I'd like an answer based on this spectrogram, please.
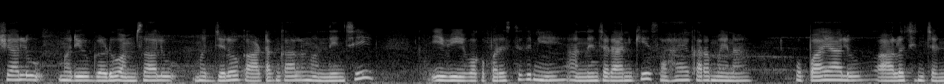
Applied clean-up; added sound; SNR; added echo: none; none; none; none.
